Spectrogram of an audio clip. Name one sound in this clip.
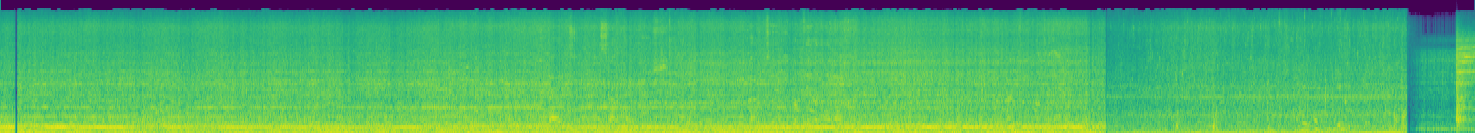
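A ferry's engine drones.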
